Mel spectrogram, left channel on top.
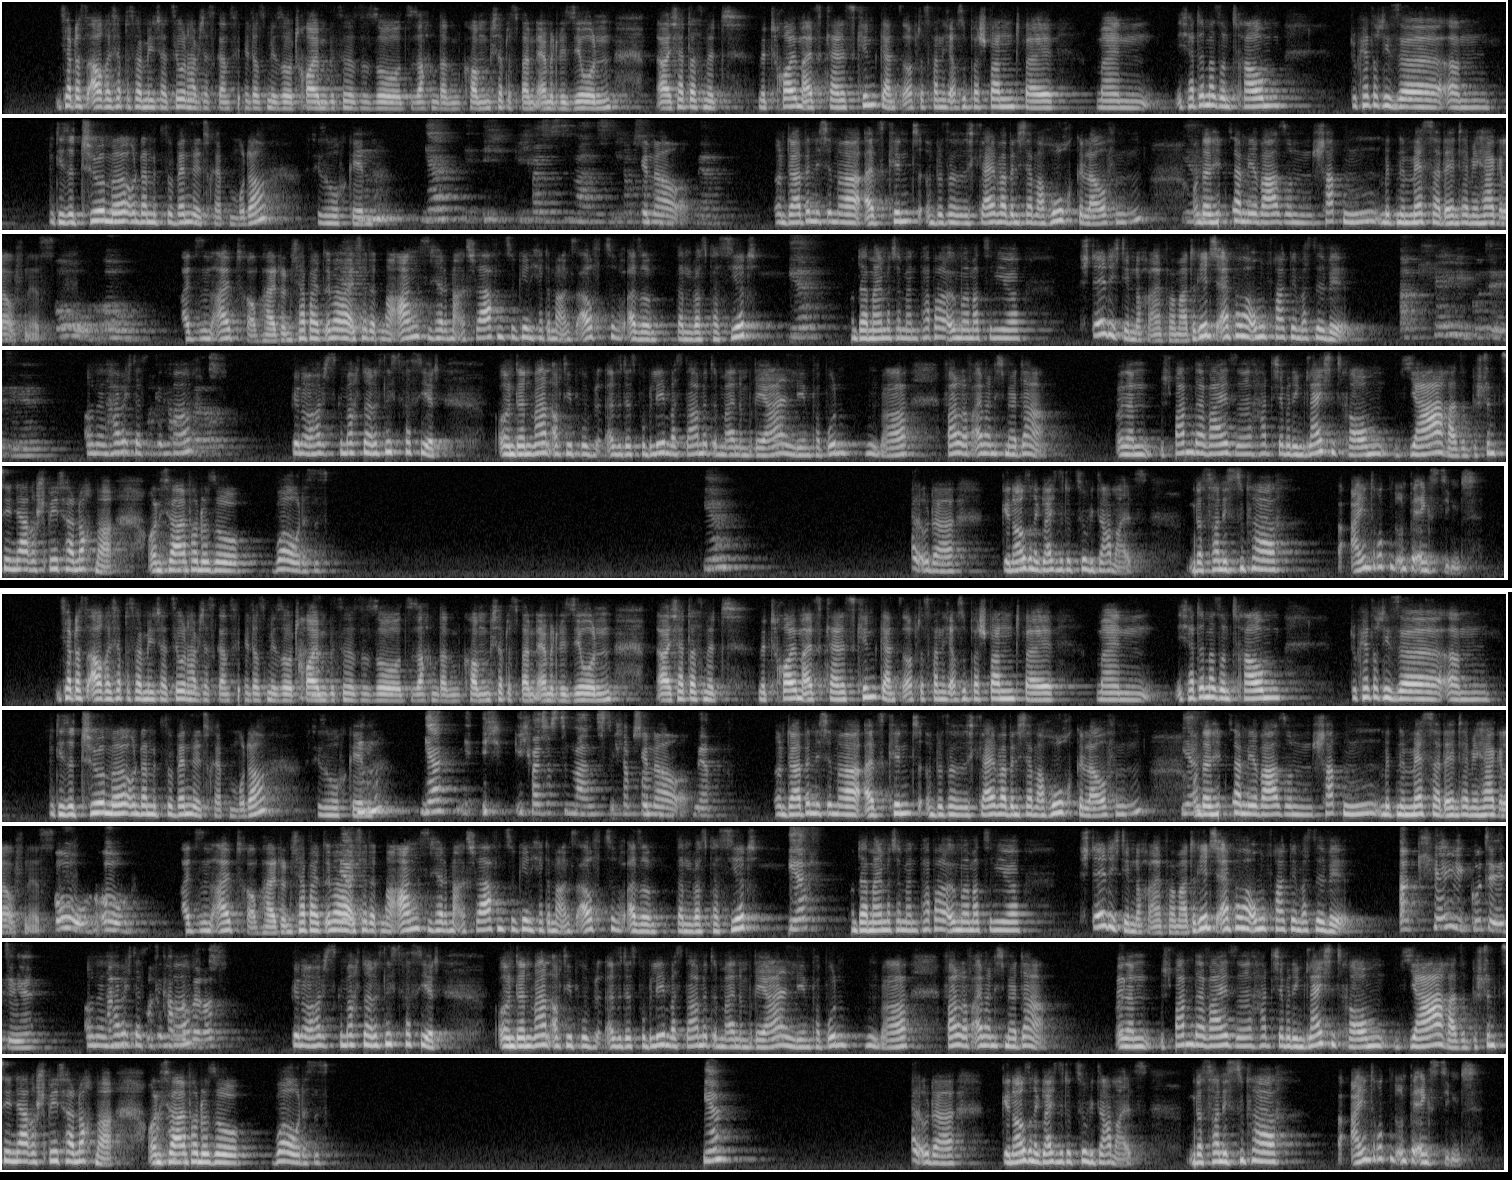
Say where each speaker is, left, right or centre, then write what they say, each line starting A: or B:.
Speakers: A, on the right; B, on the right.
A: Ich habe das auch, ich habe das bei Meditation, habe ich das ganz viel, dass mir so Träumen
B: Aha.
A: beziehungsweise so zu Sachen dann kommen. Ich habe das dann eher mit Visionen. Aber ich hatte das mit, mit Träumen als kleines Kind ganz oft. Das fand ich auch super spannend, weil mein, ich hatte immer so einen Traum. Du kennst doch diese, ähm, diese Türme und dann mit so Wendeltreppen, oder? Die so hochgehen.
B: Mhm. Ja, ich, ich weiß, was du meinst. Ich habe so
A: Genau.
B: ein, mehr.
A: Und da bin ich immer als Kind, beziehungsweise als ich klein war, bin ich da mal hochgelaufen.
B: Ja?
A: Und dann hinter mir war so ein Schatten mit einem Messer, der hinter mir hergelaufen ist.
B: Oh, oh.
A: also ein Albtraum halt. Und ich habe halt immer,
B: Ja,
A: ich hatte immer Angst, ich hatte immer Angst, schlafen zu gehen, ich hatte immer Angst aufzu, also dann was passiert.
B: ja.
A: Und da meinte mein Papa irgendwann mal zu mir, stell dich dem doch einfach mal, dreh dich einfach mal um und frag den, was der will.
B: Okay, gute Idee.
A: Und dann
B: Und
A: habe ich das
B: was
A: gemacht,
B: kam dabei raus?
A: genau, habe ich das gemacht und dann ist nichts passiert. Und dann waren auch die Proble also das Problem, was damit in meinem realen Leben verbunden war, war dann auf einmal nicht mehr da. Und
B: Weg.
A: dann spannenderweise hatte ich aber den gleichen Traum Jahre, also bestimmt zehn Jahre später nochmal. Und
B: Aha.
A: ich war einfach nur so, wow, das ist
B: Ja.
A: oder genauso in der gleichen Situation wie damals. Und das fand ich super beeindruckend und beängstigend.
